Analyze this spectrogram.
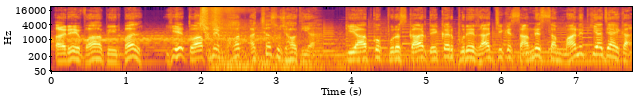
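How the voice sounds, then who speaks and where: Regal, demanding cartoon emperor, played by a man, fairly high voice, music bed behind. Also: lively intonation, close to an everyday voice. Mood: pleased. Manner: commanding, quick to demand answers. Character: regal impatient middle-aged male emperor. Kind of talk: animated storybook voice acting. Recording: background music under voice.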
